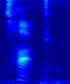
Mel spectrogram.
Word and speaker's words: talk: like the same category we don't say talk with the L we also say talk because the L Sound is silent okay okay teacher okay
